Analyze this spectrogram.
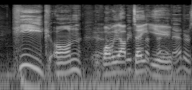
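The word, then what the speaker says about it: hygge: So sit back and get your higgy, I've got my script here, H-Y-G-G-E, how would you pronounce it? Heeg on while we update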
